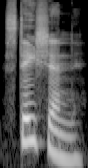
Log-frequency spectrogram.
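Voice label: "station", English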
